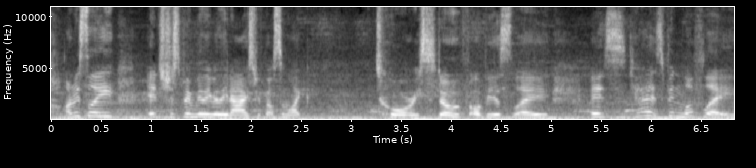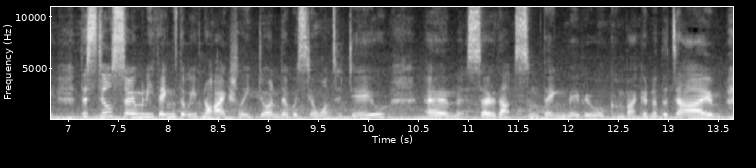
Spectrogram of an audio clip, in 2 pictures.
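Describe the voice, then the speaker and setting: Over clear background music, a woman talks at a fairly quick pace in a dry recording with no echo. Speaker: travel vlogger. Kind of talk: casual vlog chat. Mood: relaxed, upbeat. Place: street. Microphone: phone near.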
